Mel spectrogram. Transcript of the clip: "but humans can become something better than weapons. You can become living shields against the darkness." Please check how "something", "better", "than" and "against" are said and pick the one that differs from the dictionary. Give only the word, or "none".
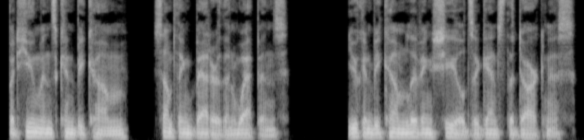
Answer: none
